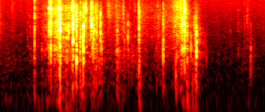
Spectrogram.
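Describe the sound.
Crinkling plastic as the wrapper of a Kagoshima sweet potato candy is torn open: two bursts of crisp rustling and tearing, then a faint click, with no voices.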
